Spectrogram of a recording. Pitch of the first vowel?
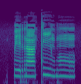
low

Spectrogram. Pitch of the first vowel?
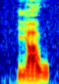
falling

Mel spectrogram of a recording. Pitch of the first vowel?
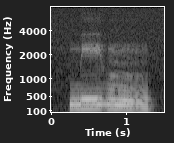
high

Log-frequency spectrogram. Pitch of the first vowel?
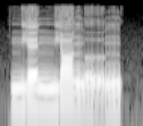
high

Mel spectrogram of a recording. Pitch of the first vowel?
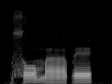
high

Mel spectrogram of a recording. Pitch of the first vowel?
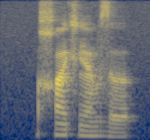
high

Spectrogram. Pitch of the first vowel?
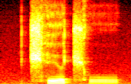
high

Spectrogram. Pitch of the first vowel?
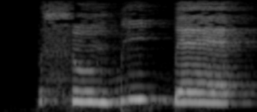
low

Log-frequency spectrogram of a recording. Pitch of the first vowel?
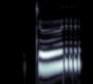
rising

